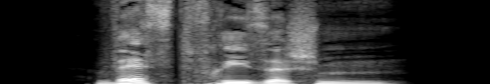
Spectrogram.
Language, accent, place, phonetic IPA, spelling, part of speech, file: German, Germany, Berlin, [ˈvɛstˌfʁiːzɪʃm̩], westfriesischem, adjective, De-westfriesischem.ogg
- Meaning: strong dative masculine/neuter singular of westfriesisch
